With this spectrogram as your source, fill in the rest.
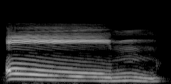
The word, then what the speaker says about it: aim: and adding the letters the first two are magic e words the e is making the vowel say its name so this is saying aim but the e is silent right just put a line here because it doesn't talk and then this is i'm e doesn't say anything so make some new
